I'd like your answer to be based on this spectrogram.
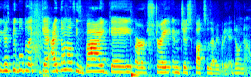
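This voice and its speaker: Against noticeable background noise, a woman talks at a fairly quick pace in a fairly high voice. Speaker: guest. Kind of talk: casual chat. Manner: jokey, interrupts a lot.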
